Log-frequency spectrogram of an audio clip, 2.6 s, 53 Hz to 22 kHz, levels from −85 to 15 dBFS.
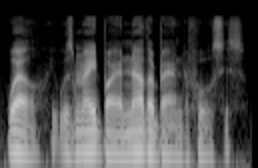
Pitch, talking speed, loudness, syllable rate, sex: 90 Hz, 210 wpm, -19 LUFS, 5.2 syllables/s, male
